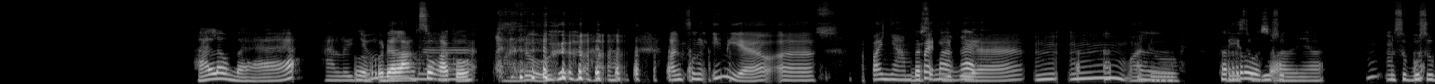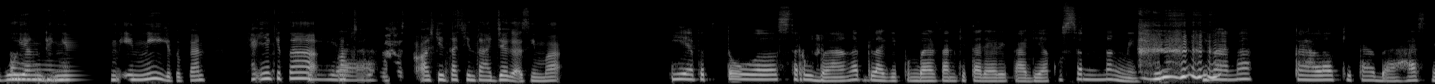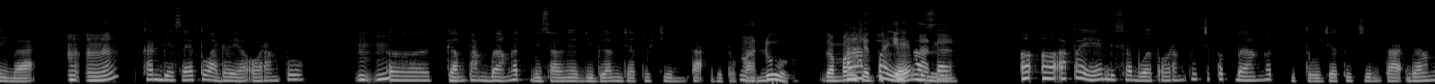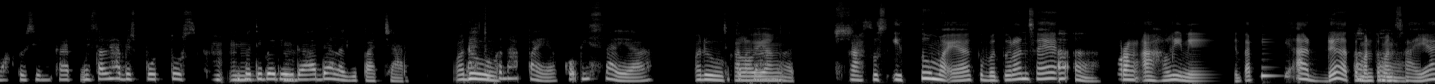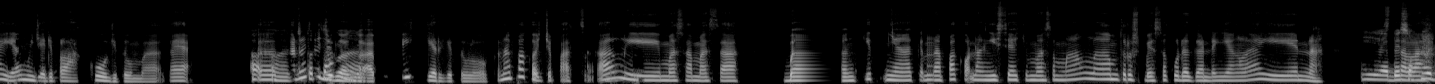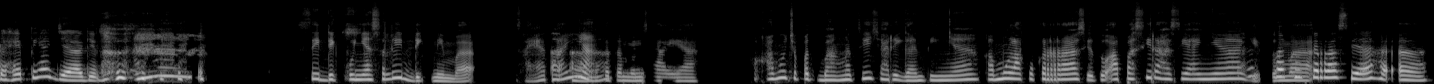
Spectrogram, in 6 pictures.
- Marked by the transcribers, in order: static; laugh; laugh; sniff; other background noise; distorted speech; laugh; sniff; in English: "happy"; laughing while speaking: "gitu"; laugh; sniff; chuckle
- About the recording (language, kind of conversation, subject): Indonesian, unstructured, Apa yang membuat seseorang jatuh cinta dalam waktu singkat?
